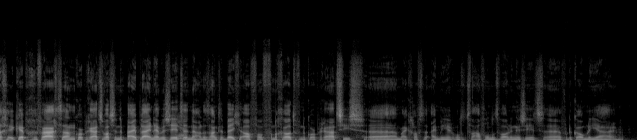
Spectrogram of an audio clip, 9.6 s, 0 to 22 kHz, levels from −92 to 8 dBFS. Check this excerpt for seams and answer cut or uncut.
cut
